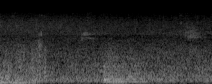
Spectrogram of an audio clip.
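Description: Steady rain hiss with a low rumble of thunder in the Zelda: Twilight Princess video game, falling on a boss arena, continuous and fairly loud with no voices.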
